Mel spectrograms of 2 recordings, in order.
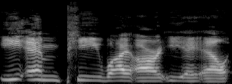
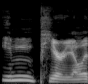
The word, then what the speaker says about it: Empyreal: Well, that's the thing. It's Empyreal, Empyreal, not Imperial.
